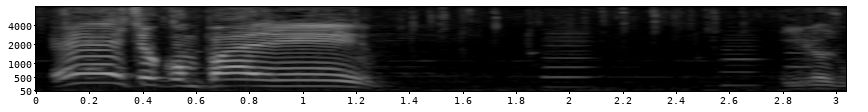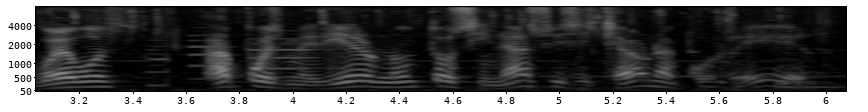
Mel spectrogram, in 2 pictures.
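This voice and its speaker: Weary, naive cartoon animal sidekick, high lively voice, plaintive delivery. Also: male voice, normal speed, faint music behind.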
